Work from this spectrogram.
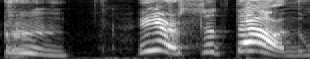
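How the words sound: It is said in a put-on Russian accent.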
